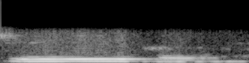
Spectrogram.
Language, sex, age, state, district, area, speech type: Hindi, female, 45-60, Uttar Pradesh, Ayodhya, rural, conversation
